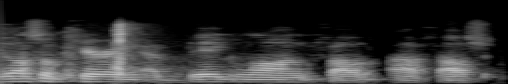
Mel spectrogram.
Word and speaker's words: falchion: She's also carrying a big, long falchion.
